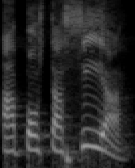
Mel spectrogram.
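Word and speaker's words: ἀποστασία: Qué es la apostasía viene de la palabra griega apostasía sin acento en la i sin acento significa salida partida rebelión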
